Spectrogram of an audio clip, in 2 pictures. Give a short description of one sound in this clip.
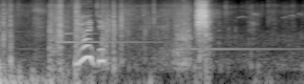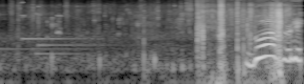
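A puppy yelps and whines close by.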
